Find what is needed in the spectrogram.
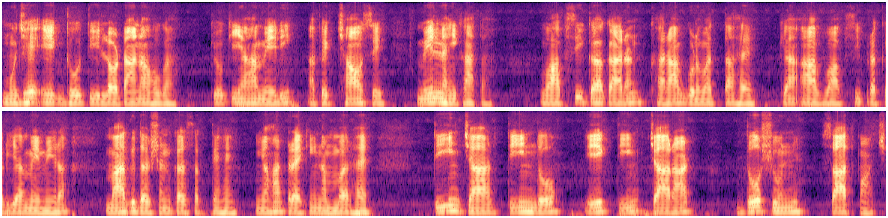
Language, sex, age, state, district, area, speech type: Hindi, male, 30-45, Madhya Pradesh, Seoni, urban, read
